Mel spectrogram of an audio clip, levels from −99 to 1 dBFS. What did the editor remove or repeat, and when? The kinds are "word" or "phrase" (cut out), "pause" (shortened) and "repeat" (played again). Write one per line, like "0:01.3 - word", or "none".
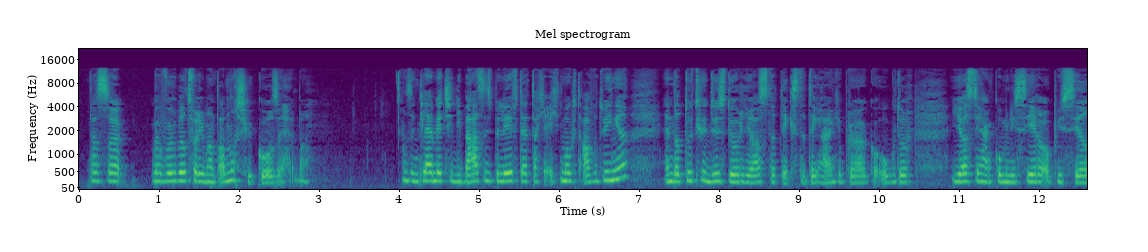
none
